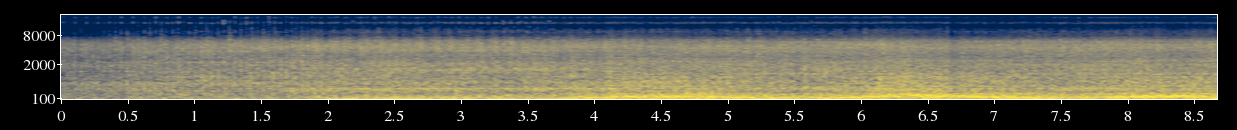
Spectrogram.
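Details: Mitsubishi L200 Triton diesel idles evenly with soft, steady clatter and no sharp knock standing out; earlier it had strong knocking and very high idle fuel pressure, blamed on an injection module problem.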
